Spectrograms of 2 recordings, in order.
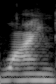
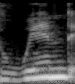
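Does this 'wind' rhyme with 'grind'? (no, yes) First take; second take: yes; no. First: Its vowel matches the vowel in grind. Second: Its vowel differs from the vowel in grind. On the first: The speaker calls it wrong. "instead of wind and grind" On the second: The speaker calls it right. "when you say them out loud, it's wind and grind"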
